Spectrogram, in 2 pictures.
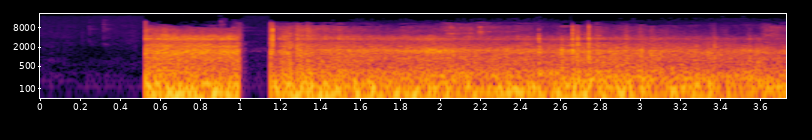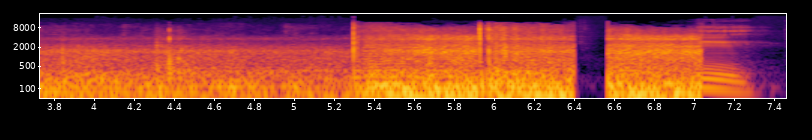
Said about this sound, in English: the spy headquarters and gatherings of the anti Iran groups in the parts of the region were targeted by ballistic missiles in the middle of the night, according to the ABC News source. And here is the big boom.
